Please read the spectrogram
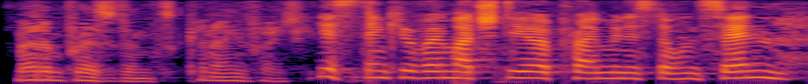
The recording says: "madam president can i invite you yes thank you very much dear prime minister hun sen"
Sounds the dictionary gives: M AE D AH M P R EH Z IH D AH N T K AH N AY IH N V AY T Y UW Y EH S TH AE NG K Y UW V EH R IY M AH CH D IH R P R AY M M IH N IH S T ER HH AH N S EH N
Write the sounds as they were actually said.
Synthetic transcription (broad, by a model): M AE D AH M P R EH Z IH D AH N T K AH N AY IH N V AY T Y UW Y EH S TH AE NG K Y UW V EH R IY M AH CH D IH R P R AY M M IH N IH S T ER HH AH N S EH N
